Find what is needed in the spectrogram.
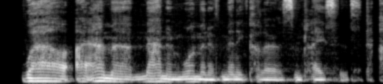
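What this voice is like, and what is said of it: Mixed American, Australian and English accent. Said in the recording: “your accent, in the little bit of time I've been talking to you, I've picked up on an American accent, an Australian accent, and obviously an English accent, ... it's a mix of everything.”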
